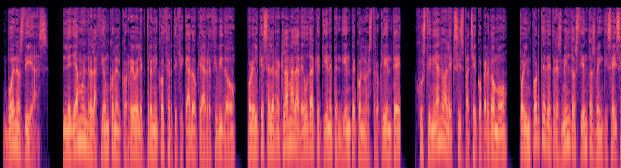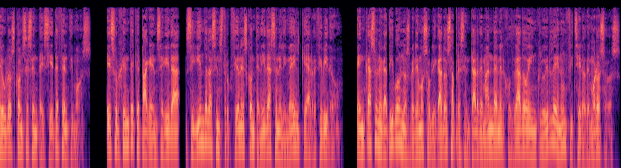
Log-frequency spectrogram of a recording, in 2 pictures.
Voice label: audio call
